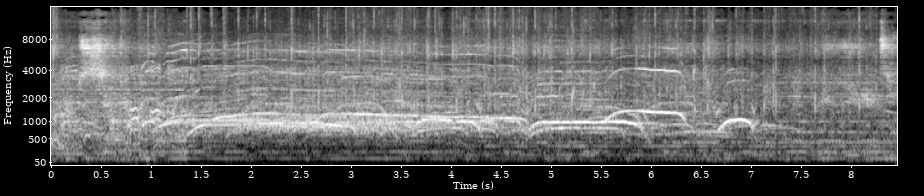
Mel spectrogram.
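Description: Concert audience cheering and screaming in many high voices at once, over a steady low background music drone; the screaming dies down about seven seconds in.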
